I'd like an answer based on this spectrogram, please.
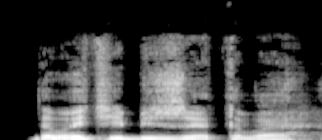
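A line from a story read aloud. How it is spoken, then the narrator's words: Growl. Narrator (Russian): рыкнул я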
